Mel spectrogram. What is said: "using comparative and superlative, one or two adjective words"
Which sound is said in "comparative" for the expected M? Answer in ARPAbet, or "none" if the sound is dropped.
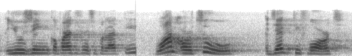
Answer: none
